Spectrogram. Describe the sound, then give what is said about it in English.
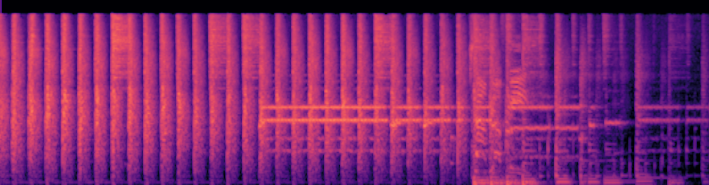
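Hands clap in a steady, even rhythm, around twenty sharp claps. A sustained electronic tone joins partway through, then music takes over as the clapping ends. “Put your hands together for a show about clapping”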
